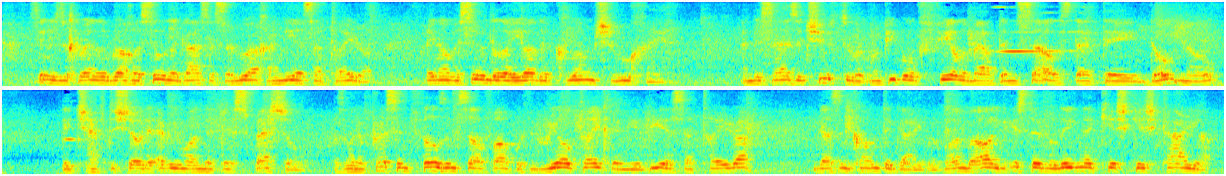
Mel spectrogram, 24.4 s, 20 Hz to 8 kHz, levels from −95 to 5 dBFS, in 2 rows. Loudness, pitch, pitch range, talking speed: -18 LUFS, 125 Hz, 110-130 Hz, 185 wpm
